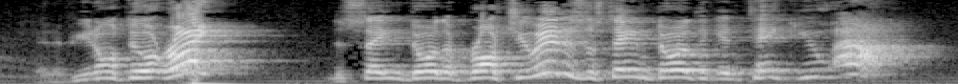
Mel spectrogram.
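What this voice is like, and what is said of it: Authoritative, stern preaching voice. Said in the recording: “hear the authority in my voice? ... That don't sound right. ... preaching like that”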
